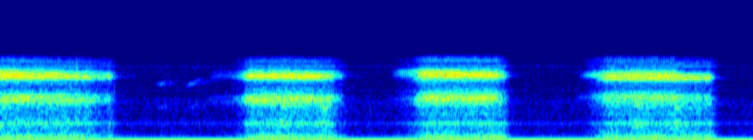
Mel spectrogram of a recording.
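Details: Nighttime tree frogs in a pool give four grating, nasal croak bursts about a second each, spaced roughly every one and a half to two seconds, with soft faint chirps in the first pause.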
